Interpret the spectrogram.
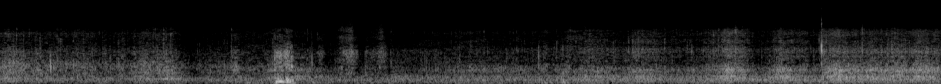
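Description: Heavy rain pouring in a severe thunderstorm, with gusting wind, and one brief thump a little under three seconds in.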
